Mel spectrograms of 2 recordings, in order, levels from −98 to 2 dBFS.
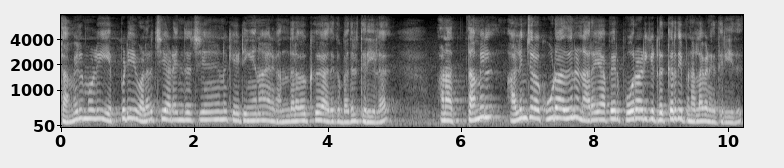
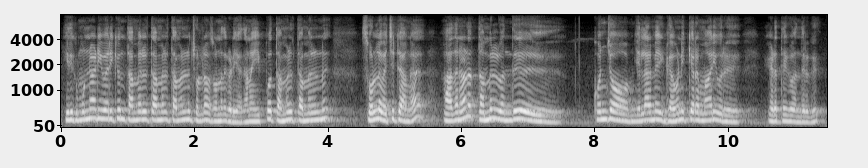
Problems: none marked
